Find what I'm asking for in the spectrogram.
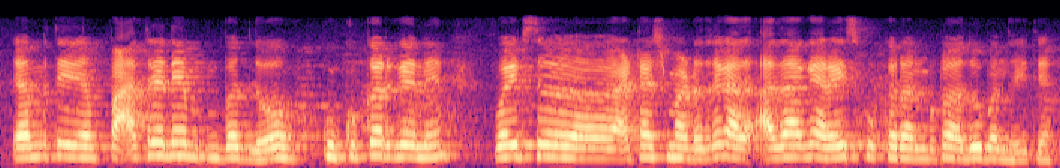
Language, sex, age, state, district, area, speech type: Kannada, female, 45-60, Karnataka, Mandya, rural, spontaneous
